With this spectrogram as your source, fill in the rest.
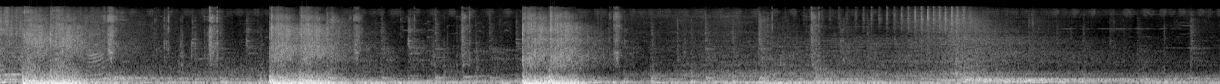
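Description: Gunfire in the video game Fallout: New Vegas comes as three heavy booming shots several seconds apart, over a dense, continuous bed of game noise.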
